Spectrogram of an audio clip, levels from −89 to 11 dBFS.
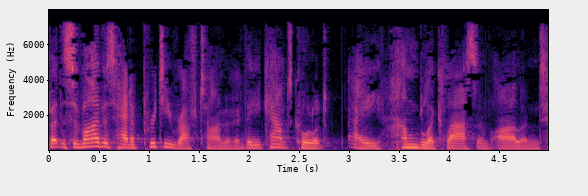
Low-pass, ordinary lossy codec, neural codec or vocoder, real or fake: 7.2 kHz; MP3, 32 kbps; none; real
